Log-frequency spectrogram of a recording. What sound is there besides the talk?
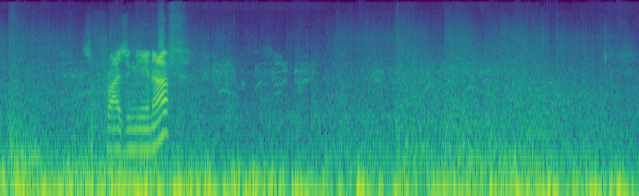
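artillery fire in a World War II strategy video game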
